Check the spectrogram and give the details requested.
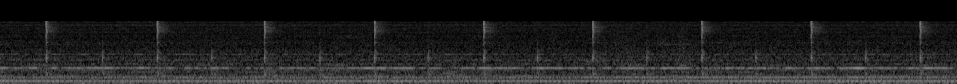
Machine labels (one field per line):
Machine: valve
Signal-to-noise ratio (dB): -6 dB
